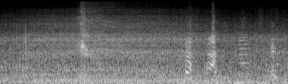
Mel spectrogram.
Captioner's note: laughing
